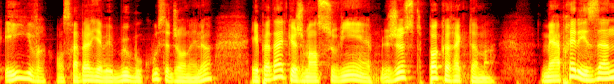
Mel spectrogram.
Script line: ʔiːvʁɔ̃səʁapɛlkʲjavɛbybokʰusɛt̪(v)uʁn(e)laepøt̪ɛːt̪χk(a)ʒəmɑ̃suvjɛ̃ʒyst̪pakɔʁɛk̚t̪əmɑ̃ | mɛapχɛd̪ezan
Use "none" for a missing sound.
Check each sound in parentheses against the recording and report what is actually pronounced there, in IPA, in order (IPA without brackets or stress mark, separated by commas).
ʒ, e, ə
